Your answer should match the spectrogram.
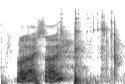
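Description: A man's voice speaking briefly, then a single sharp metallic clink about one and a half seconds in, with a few fainter clicks after, as a steering spindle assembly is handled on a metal workbench.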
